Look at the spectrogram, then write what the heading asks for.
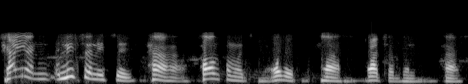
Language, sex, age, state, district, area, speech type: Bengali, male, 30-45, West Bengal, Jalpaiguri, rural, conversation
